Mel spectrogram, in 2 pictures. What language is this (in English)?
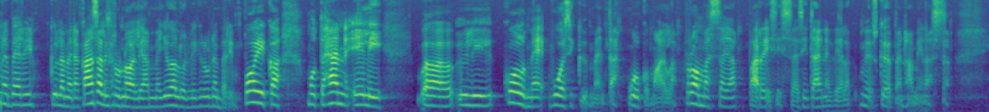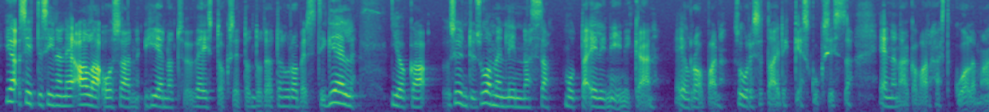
Finnish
